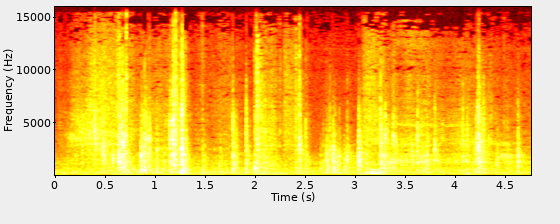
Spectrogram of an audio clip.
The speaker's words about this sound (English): So this is me turning the pages. I hope you can hear it clearly.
